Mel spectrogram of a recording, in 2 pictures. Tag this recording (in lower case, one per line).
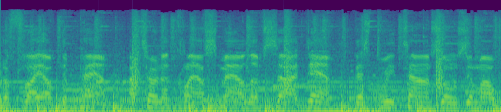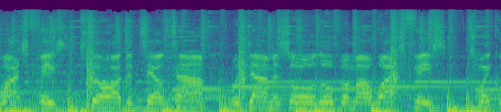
music
pop music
